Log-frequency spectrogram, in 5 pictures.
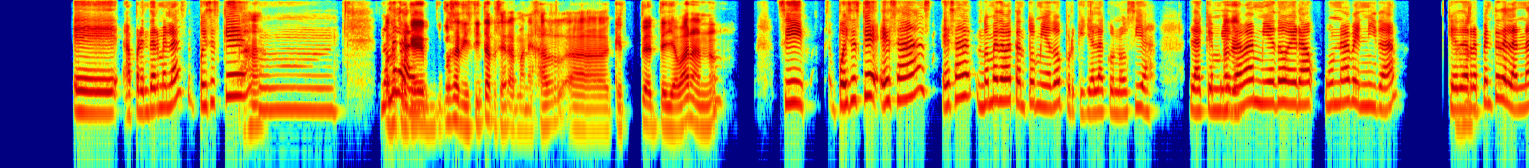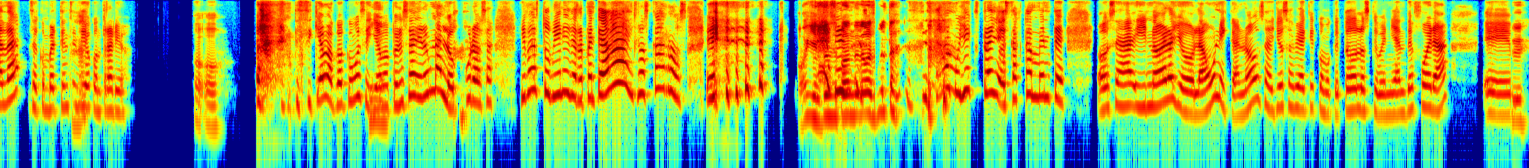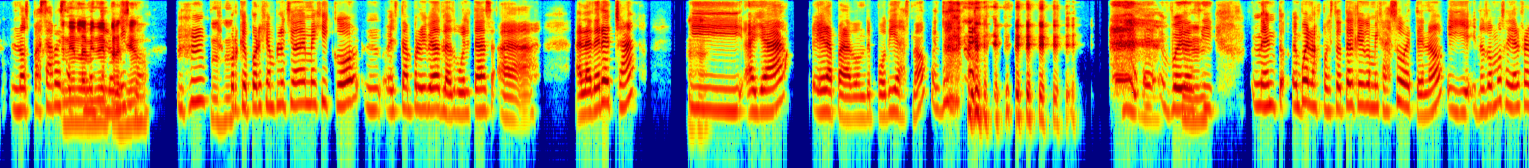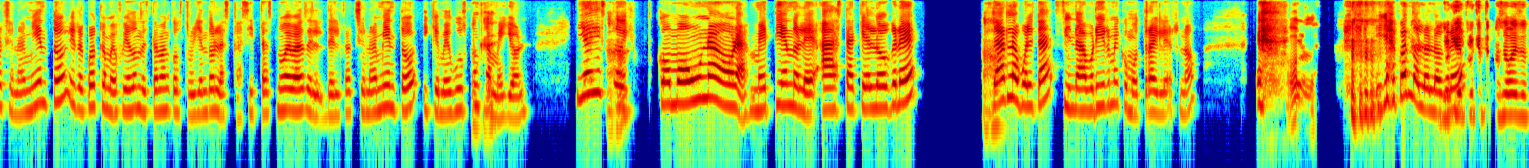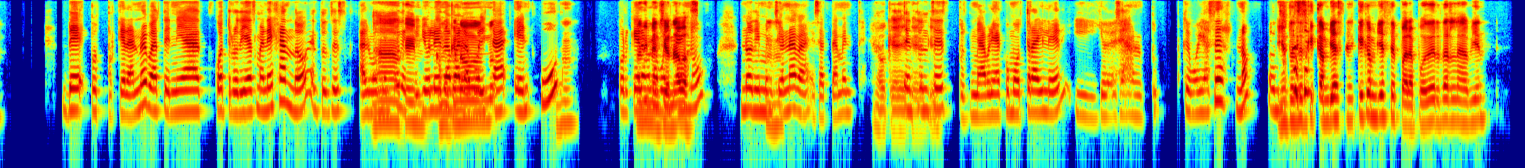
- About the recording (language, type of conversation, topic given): Spanish, podcast, ¿Cómo superas el miedo a equivocarte al aprender?
- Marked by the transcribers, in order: chuckle; other background noise; laugh; chuckle; laughing while speaking: "Entonces"; laugh; chuckle; chuckle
